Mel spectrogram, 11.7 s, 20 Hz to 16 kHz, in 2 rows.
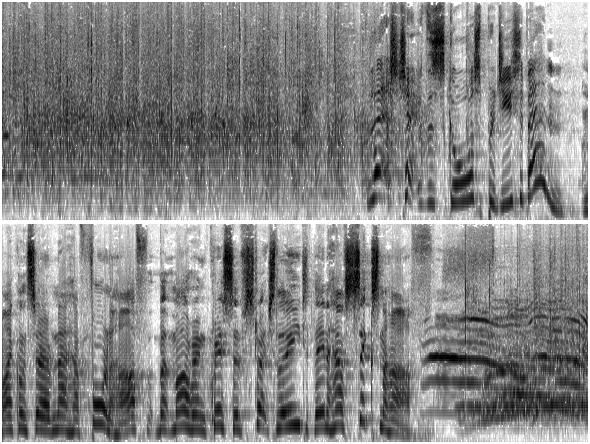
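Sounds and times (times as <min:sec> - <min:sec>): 
audience applause: 0:00.0 - 0:04.7, 0:10.4 - 0:11.7
speech: 0:03.7 - 0:10.3.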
